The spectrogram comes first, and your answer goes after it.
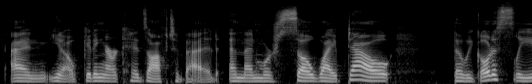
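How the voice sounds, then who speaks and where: Her pitch is very deep and low, with ordinary variation. The woman keeps a moderate pace. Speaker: podcast host. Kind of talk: casual solo podcast. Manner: conversational, filler words.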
